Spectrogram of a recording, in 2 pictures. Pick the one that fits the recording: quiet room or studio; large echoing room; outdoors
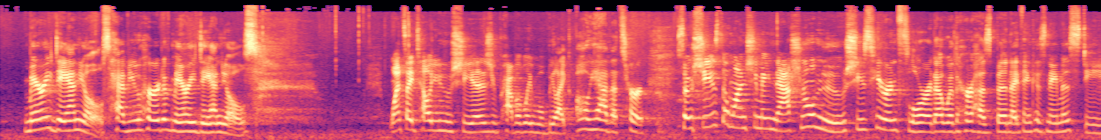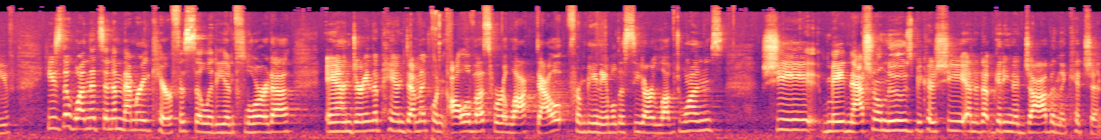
large echoing room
